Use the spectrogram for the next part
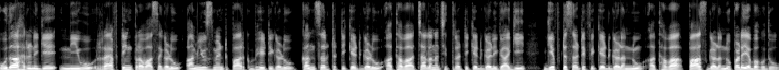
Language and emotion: Kannada, neutral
